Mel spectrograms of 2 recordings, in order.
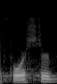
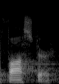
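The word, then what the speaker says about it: Forster: named Foster batterham it's it's spelled forer so a lot of people say forer but all the people from Dorothy's family say Foster um and that's their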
